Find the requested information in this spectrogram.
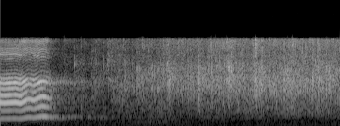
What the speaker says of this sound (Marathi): ह्या टाळ्या साध्या गाण्याला आहेत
